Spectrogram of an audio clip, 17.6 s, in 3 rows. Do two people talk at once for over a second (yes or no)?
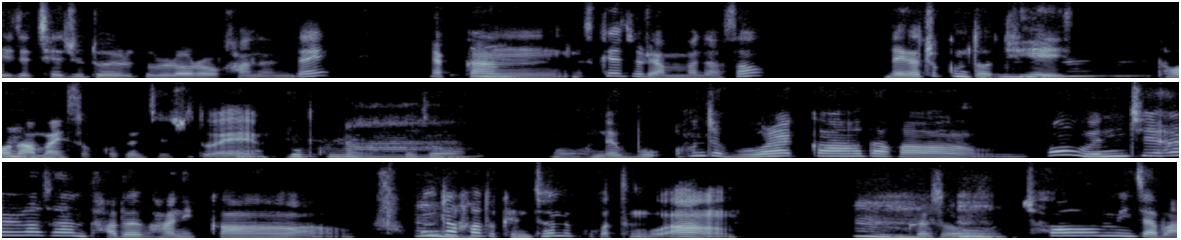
no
